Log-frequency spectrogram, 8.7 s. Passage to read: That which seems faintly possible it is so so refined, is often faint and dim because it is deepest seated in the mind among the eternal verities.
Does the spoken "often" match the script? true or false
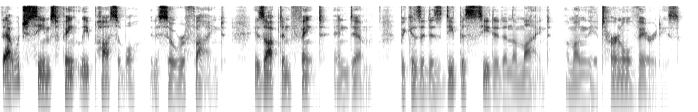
true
